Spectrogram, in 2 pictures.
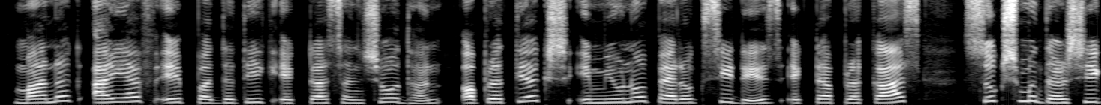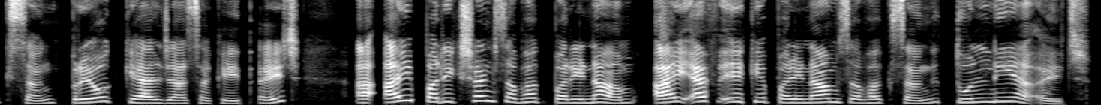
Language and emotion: Maithili, neutral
